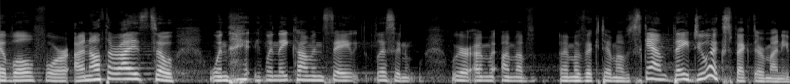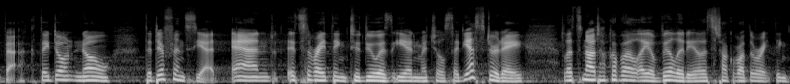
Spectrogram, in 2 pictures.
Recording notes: This recording is from Fintech Nexus USA held at the Javits Center in New York City. From the Fraud Fight Club track.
